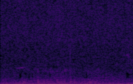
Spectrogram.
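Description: Near silence: a faint, steady low hum under light hiss.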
